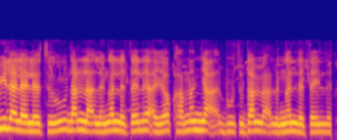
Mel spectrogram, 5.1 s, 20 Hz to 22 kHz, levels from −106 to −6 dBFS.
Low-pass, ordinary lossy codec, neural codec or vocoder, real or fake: none; none; none; real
